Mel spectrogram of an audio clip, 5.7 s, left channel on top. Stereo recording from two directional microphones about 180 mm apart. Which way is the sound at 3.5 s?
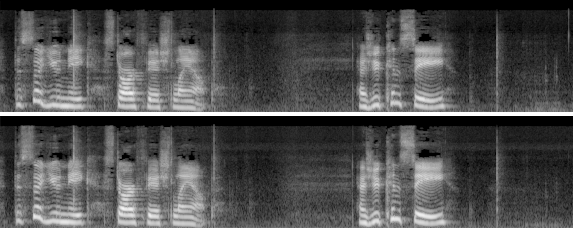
40° right (ahead or behind).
